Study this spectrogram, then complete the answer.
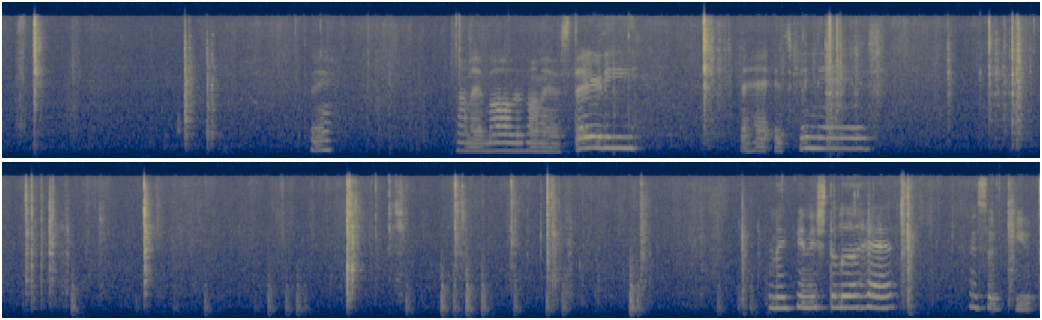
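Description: Hands rustle and handle a knitted hat.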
